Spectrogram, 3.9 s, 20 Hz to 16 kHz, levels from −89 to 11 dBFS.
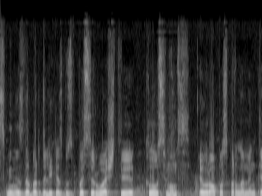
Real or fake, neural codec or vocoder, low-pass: real; none; 14.4 kHz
